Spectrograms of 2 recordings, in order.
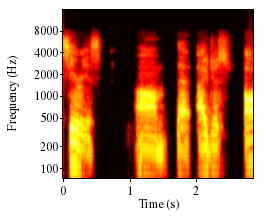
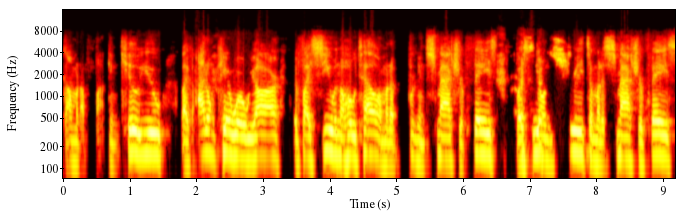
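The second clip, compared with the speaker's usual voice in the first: mock heated, threatening rant, screamed; 5 semitones higher than usual. Retelling own threats to an opponent on a call: retelling own screamed threats. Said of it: "I was just screaming and hollering".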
